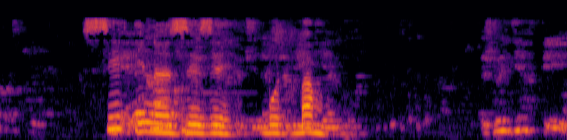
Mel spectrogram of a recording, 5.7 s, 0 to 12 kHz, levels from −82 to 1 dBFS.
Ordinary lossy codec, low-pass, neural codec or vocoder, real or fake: AAC, 64 kbps; 7.2 kHz; none; real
